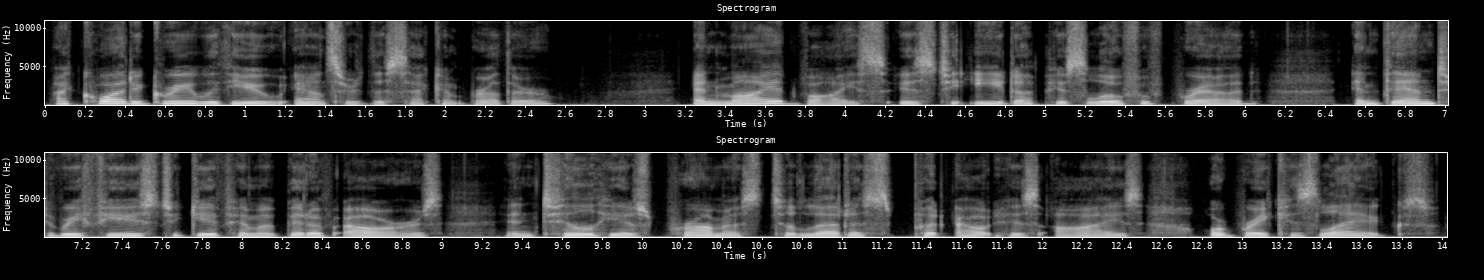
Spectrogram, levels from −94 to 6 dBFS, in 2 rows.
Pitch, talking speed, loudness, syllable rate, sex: 185 Hz, 195 wpm, -20 LUFS, 5.0 syllables/s, female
